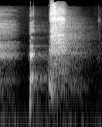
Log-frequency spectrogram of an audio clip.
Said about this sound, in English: Excuse me. No, a little sneeze on the air there.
